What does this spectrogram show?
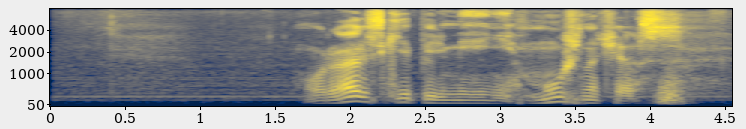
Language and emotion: Russian, neutral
